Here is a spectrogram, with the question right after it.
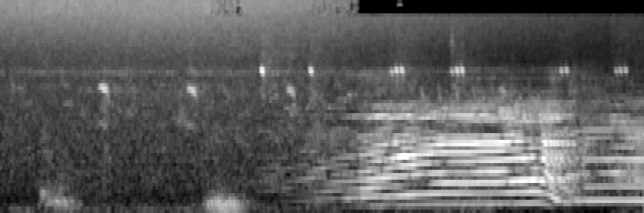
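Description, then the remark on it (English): A cow on a farm lets out one long, drawn-out moo, its pitch sagging at the end, after a couple of dull low thuds, while faint birds chirp in the background. “Every day, we're receiving many people from the town coming to see the cows.”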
